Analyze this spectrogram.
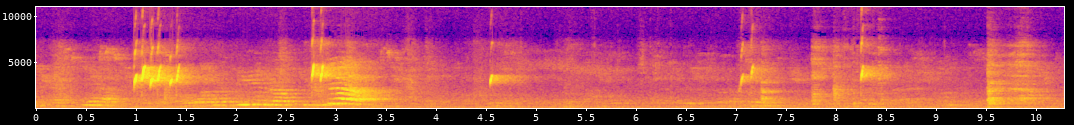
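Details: Male European goldfinch answering a female's call with short, high twittering bursts. The bursts are scattered irregularly, with some fainter lower sounds and a few clicks in the background.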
